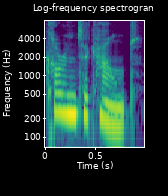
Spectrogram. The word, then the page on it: current account: British English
